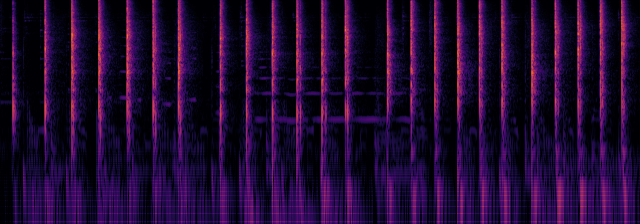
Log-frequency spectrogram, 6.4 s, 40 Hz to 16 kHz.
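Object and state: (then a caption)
Brittle plastic charger shell, cracked. A small hammer knocks 24 times at a quick, fairly even pace on the plastic case of a Lenovo Xiaoxin 105W three-port GaN charger, testing whether the shell is brittle. Each knock is a sharp, bright, dry tap that dies almost instantly. The case cracks at the struck spot, confirming the shell is brittle.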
